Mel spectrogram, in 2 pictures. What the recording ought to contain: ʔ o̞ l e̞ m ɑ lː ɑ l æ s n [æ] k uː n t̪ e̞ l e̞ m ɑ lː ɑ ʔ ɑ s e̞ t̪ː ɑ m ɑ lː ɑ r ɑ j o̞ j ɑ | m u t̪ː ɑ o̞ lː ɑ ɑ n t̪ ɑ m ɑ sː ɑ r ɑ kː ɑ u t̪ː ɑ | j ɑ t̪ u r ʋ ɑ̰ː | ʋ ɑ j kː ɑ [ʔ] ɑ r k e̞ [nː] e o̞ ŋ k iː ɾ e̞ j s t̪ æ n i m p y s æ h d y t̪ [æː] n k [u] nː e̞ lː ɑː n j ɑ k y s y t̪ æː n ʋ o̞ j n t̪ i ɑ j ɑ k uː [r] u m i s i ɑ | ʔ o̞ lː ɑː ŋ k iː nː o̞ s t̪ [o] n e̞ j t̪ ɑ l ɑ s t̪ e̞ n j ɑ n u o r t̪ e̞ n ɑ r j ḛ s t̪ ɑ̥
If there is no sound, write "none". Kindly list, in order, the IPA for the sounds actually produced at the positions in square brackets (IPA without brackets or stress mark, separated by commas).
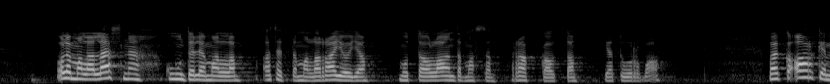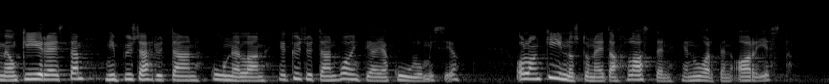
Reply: æ, ʔ, mː, æː, uː, l, u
